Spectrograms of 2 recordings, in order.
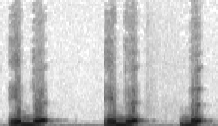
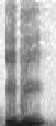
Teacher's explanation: والقلقلة ليست مائلة إلى الكسر ولا إلى الفتح ولا تابعة لما قبلها · Shown in: first take · القلقلة هي تباعد طرفي عضو النطق، فلذلك ما ينفعش تخليها بقى مكسورة ولا مفتوحة.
